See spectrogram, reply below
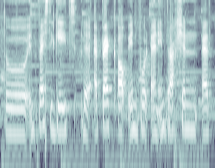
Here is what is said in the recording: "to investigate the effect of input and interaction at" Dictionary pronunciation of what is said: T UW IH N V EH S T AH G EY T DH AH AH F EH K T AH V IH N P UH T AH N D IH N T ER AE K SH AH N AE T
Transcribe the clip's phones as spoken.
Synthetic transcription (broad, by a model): T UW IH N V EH S T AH G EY T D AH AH P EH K AH F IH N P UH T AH N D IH N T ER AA K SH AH N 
